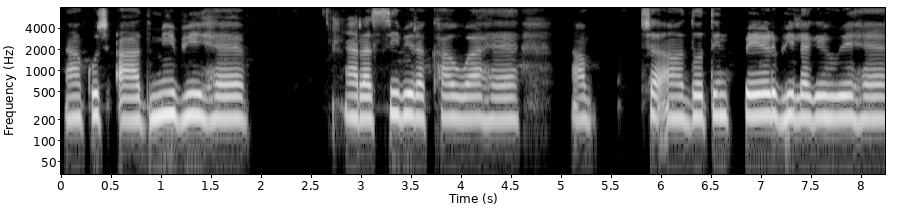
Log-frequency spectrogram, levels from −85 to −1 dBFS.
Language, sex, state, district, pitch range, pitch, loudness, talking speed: Hindi, female, Jharkhand, Jamtara, 210-230 Hz, 215 Hz, -16 LUFS, 130 wpm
